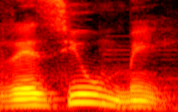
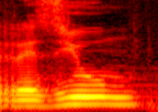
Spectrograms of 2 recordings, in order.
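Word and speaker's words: résumé: अच्छा, एक चीज पे आप ध्यान दीजिए, इस वर्ड की स्पेलिंग है रेज्यूमे, ठीक है। बहुत सारे कैंडिडेट्स प्रोनाउंसिएशन में गलती कर देते हैं, कहते हैं रेज्यूम, रेज्यूम, रिज्यूम। This is रेज्यूमे।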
